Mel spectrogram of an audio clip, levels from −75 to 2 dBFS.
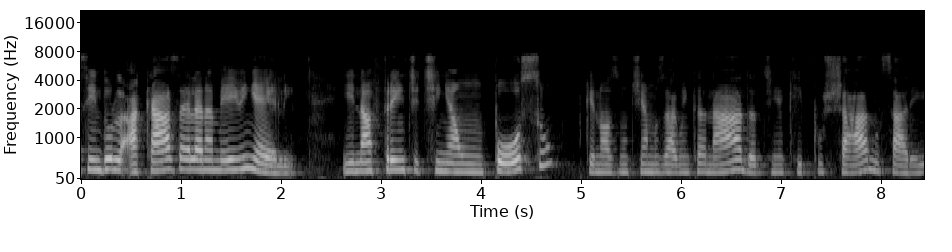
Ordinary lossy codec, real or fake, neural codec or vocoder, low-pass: none; real; none; 7.2 kHz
